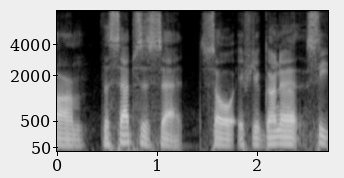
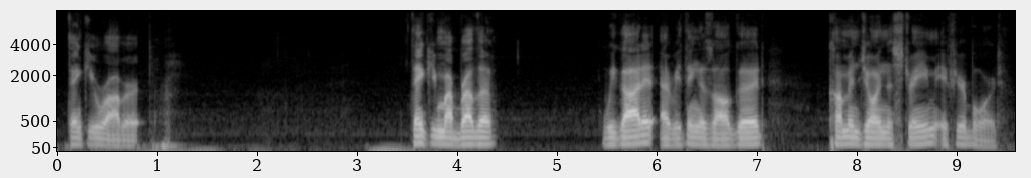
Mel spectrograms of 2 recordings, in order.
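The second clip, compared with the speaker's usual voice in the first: robotic monotone voice, quieter; 6 dB quieter than usual. Thanking a viewer and inviting people to the stream: talking like a robot. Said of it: "Why am I talking like a robot?".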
